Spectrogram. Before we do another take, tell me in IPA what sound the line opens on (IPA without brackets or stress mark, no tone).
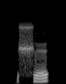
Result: ʃ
